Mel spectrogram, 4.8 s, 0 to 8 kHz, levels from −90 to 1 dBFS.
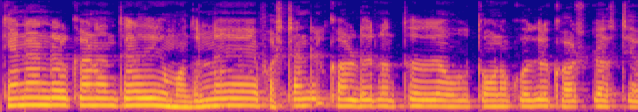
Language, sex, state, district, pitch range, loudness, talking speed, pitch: Kannada, male, Karnataka, Shimoga, 160-185 Hz, -13 LUFS, 50 wpm, 170 Hz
